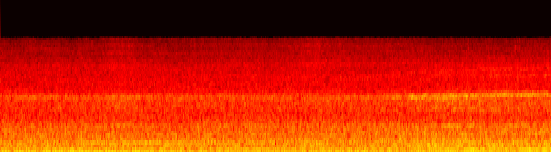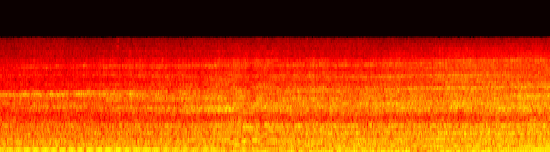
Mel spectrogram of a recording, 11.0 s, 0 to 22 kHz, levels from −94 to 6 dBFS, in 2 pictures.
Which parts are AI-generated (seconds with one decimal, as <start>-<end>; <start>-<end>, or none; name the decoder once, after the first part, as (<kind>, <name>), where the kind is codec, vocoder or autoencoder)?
7.8-8.3 (codec, SNAC)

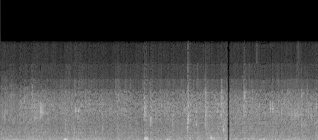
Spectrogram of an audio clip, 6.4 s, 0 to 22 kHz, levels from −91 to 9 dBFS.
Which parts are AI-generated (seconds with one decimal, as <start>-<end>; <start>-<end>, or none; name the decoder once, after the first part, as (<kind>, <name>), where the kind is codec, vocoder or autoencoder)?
0.0-0.8 (vocoder, BigVGAN v2); 3.1-3.9; 5.4-6.4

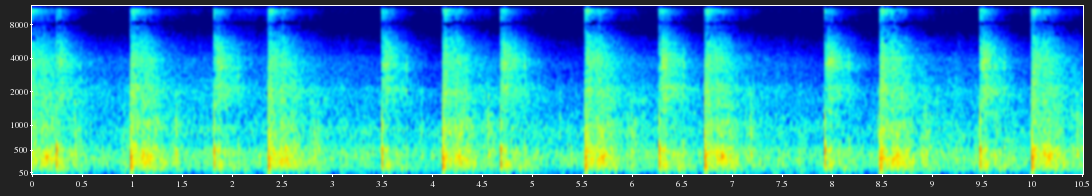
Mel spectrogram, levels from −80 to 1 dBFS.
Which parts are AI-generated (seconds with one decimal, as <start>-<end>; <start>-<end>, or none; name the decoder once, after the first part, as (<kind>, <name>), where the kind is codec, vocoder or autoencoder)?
none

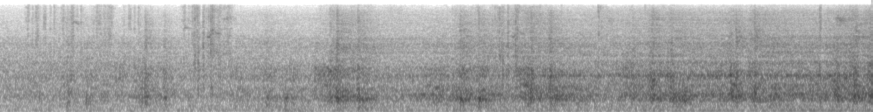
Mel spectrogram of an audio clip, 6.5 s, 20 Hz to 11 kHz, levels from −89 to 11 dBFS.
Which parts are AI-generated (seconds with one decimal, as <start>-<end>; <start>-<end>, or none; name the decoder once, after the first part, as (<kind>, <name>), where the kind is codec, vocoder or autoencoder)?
none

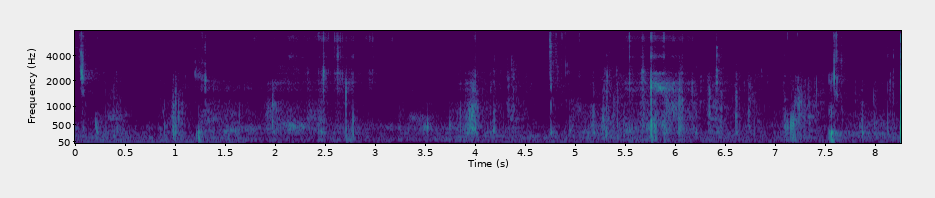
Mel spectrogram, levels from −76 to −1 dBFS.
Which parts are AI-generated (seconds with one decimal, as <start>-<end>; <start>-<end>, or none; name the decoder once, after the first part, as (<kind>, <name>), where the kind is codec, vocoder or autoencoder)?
1.7-4.0 (codec, ZipCodec); 5.5-6.2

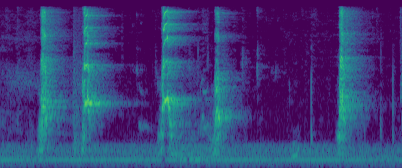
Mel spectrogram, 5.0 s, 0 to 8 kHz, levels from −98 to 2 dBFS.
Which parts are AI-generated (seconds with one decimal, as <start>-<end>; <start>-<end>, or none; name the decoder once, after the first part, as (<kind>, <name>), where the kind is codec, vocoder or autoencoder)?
3.9-5.0 (vocoder, BigVGAN v2)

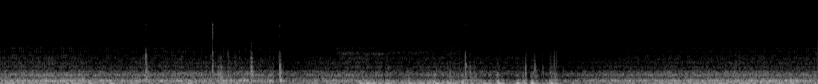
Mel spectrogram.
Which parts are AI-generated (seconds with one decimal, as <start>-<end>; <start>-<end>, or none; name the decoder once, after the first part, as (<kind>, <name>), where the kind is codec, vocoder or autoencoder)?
none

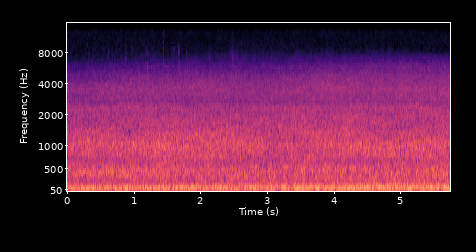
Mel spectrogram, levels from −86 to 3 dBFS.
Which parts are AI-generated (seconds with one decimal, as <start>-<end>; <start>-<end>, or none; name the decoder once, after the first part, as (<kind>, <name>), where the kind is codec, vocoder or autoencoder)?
1.8-5.3 (autoencoder, DAC-VAE)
